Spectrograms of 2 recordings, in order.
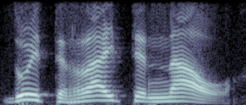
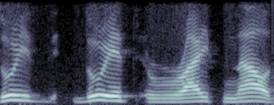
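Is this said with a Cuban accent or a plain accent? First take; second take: Cuban; plain. First: It is said in a strong Cuban accent. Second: It is said in a plain, standard accent. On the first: "they say" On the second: "instead of saying"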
